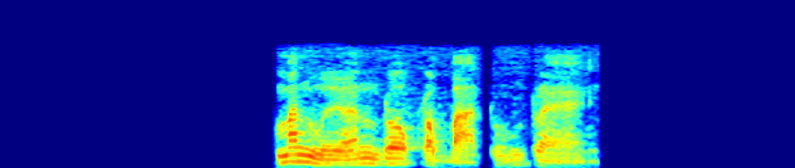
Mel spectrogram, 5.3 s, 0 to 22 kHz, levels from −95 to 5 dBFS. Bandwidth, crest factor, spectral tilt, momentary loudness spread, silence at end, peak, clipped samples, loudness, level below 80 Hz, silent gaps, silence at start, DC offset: 7.2 kHz; 20 dB; -7.5 dB/octave; 12 LU; 1.35 s; -2 dBFS; under 0.1%; -18 LUFS; -64 dBFS; none; 1.85 s; under 0.1%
